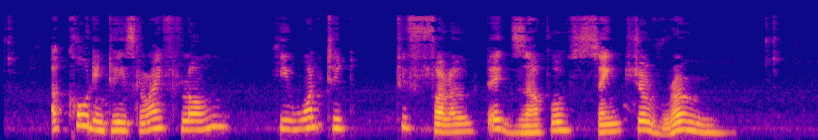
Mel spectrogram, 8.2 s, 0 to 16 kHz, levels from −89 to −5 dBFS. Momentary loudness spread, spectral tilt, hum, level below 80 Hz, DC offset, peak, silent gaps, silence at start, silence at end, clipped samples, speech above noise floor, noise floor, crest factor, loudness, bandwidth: 11 LU; -6 dB/octave; none; -66 dBFS; under 0.1%; -4 dBFS; none; 0.5 s; 0.9 s; under 0.1%; 36 dB; -59 dBFS; 20 dB; -24 LUFS; 11.5 kHz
